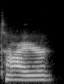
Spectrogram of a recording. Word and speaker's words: Tyre: Oh, it's pronounced Tyre or like a tire like a Tyre.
